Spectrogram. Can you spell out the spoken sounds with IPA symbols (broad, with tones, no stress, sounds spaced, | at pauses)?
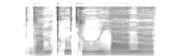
ɡ a˨˦ m kʰ u˦ t͡s uː˨˦ j aː˦ n ã˦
